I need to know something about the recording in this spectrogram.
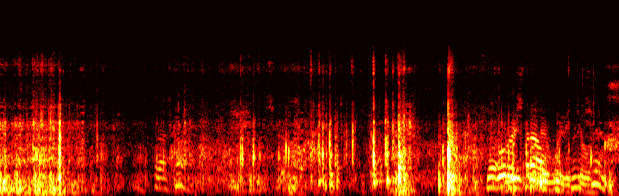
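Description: Wooden planks knock and clatter underfoot.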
